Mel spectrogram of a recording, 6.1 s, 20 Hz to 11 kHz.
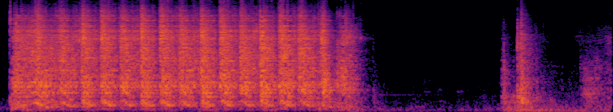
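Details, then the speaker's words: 1959 Plymouth Suburban wagon, long-stored barn find, cranking after its points were dressed. It turns over nicely with regular cranking beats for three seconds, catches briefly, then dies. The ignition points apparently need further dressing. "nine more payments and this baby's on apparently the points need further dressing"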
